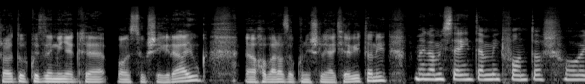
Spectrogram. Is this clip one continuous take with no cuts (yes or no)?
no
